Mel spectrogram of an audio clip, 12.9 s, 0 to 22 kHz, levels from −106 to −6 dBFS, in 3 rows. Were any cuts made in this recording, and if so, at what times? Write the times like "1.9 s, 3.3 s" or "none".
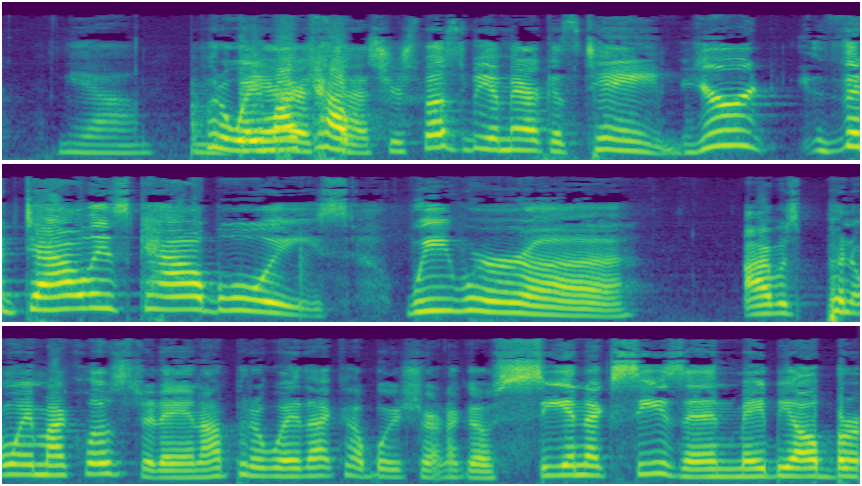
1.0 s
